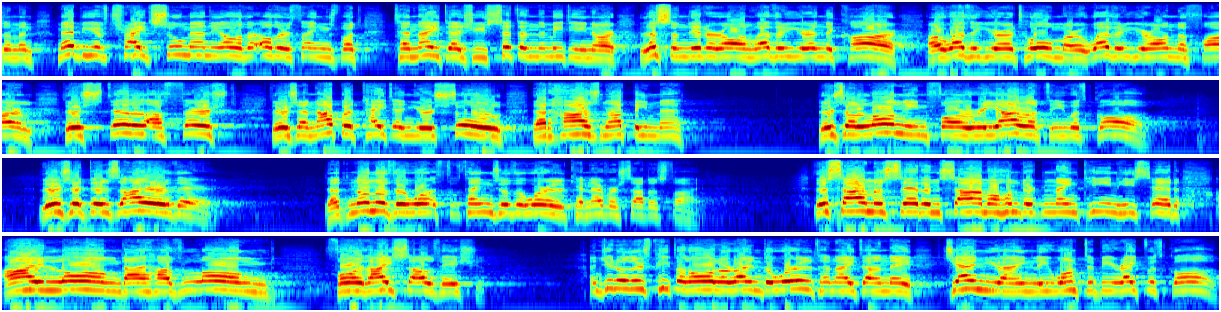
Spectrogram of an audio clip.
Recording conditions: large echoing room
